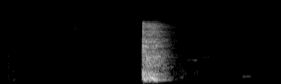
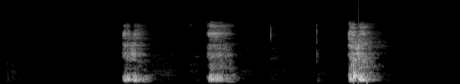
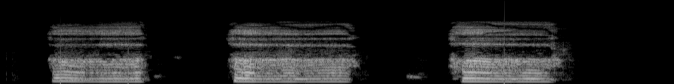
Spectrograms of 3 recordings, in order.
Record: {"cough_length": "2.8 s", "cough_amplitude": 27141, "cough_signal_mean_std_ratio": 0.21, "three_cough_length": "4.6 s", "three_cough_amplitude": 27143, "three_cough_signal_mean_std_ratio": 0.28, "exhalation_length": "6.7 s", "exhalation_amplitude": 14068, "exhalation_signal_mean_std_ratio": 0.6, "survey_phase": "beta (2021-08-13 to 2022-03-07)", "age": "18-44", "gender": "Male", "wearing_mask": "No", "symptom_none": true, "smoker_status": "Never smoked", "respiratory_condition_asthma": false, "respiratory_condition_other": false, "recruitment_source": "REACT", "submission_delay": "3 days", "covid_test_result": "Negative", "covid_test_method": "RT-qPCR"}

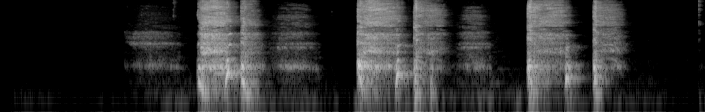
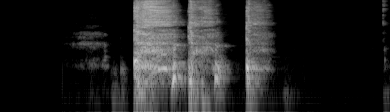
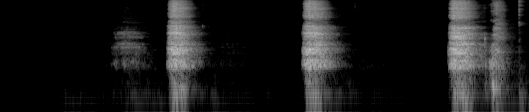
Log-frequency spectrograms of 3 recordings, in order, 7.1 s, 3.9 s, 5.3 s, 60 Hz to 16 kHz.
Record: {"three_cough_length": "7.1 s", "three_cough_amplitude": 32768, "three_cough_signal_mean_std_ratio": 0.4, "cough_length": "3.9 s", "cough_amplitude": 32768, "cough_signal_mean_std_ratio": 0.35, "exhalation_length": "5.3 s", "exhalation_amplitude": 32768, "exhalation_signal_mean_std_ratio": 0.3, "survey_phase": "alpha (2021-03-01 to 2021-08-12)", "age": "45-64", "gender": "Female", "wearing_mask": "No", "symptom_cough_any": true, "smoker_status": "Ex-smoker", "respiratory_condition_asthma": false, "respiratory_condition_other": true, "recruitment_source": "REACT", "submission_delay": "2 days", "covid_test_result": "Negative", "covid_test_method": "RT-qPCR"}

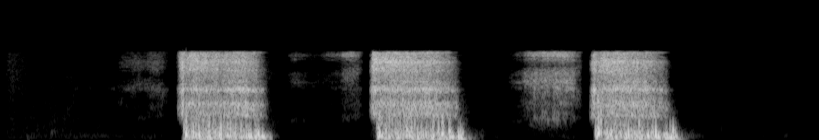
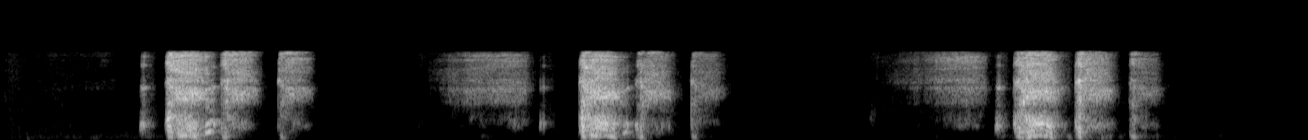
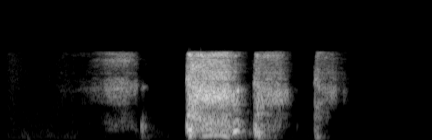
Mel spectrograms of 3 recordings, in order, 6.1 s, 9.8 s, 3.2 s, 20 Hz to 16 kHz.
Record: {"exhalation_length": "6.1 s", "exhalation_amplitude": 25790, "exhalation_signal_mean_std_ratio": 0.52, "three_cough_length": "9.8 s", "three_cough_amplitude": 23594, "three_cough_signal_mean_std_ratio": 0.37, "cough_length": "3.2 s", "cough_amplitude": 23991, "cough_signal_mean_std_ratio": 0.35, "survey_phase": "beta (2021-08-13 to 2022-03-07)", "age": "18-44", "gender": "Female", "wearing_mask": "No", "symptom_cough_any": true, "symptom_runny_or_blocked_nose": true, "symptom_shortness_of_breath": true, "symptom_fatigue": true, "symptom_fever_high_temperature": true, "symptom_change_to_sense_of_smell_or_taste": true, "symptom_loss_of_taste": true, "symptom_onset": "4 days", "smoker_status": "Current smoker (1 to 10 cigarettes per day)", "respiratory_condition_asthma": false, "respiratory_condition_other": false, "recruitment_source": "Test and Trace", "submission_delay": "2 days", "covid_test_result": "Positive", "covid_test_method": "RT-qPCR", "covid_ct_value": 14.3, "covid_ct_gene": "N gene", "covid_ct_mean": 14.6, "covid_viral_load": "16000000 copies/ml", "covid_viral_load_category": "High viral load (>1M copies/ml)"}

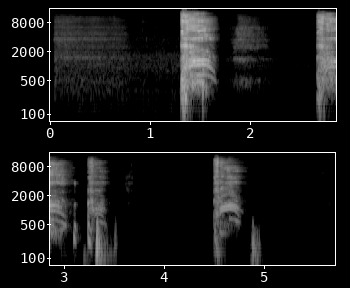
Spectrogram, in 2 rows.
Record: {"three_cough_length": "5.7 s", "three_cough_amplitude": 30636, "three_cough_signal_mean_std_ratio": 0.28, "survey_phase": "alpha (2021-03-01 to 2021-08-12)", "age": "18-44", "gender": "Male", "wearing_mask": "No", "symptom_cough_any": true, "symptom_fatigue": true, "symptom_fever_high_temperature": true, "symptom_headache": true, "symptom_onset": "2 days", "smoker_status": "Never smoked", "respiratory_condition_asthma": true, "respiratory_condition_other": false, "recruitment_source": "Test and Trace", "submission_delay": "1 day", "covid_test_result": "Positive", "covid_test_method": "RT-qPCR"}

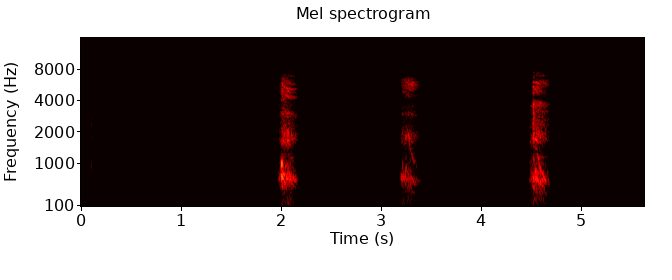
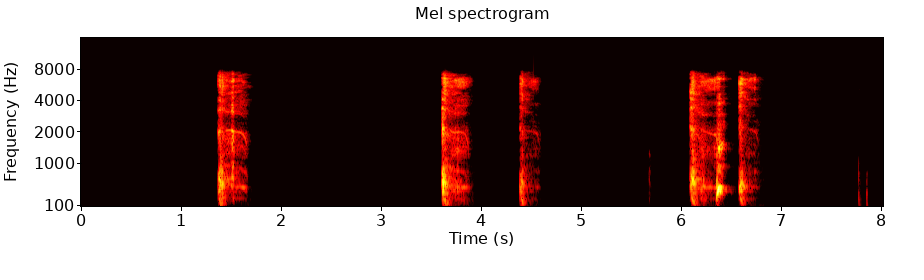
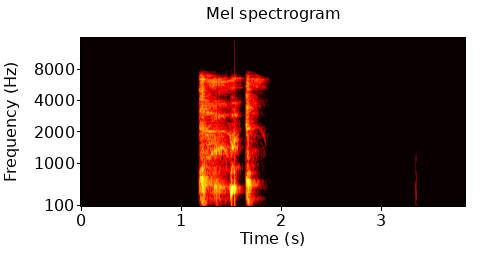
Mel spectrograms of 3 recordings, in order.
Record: {"exhalation_length": "5.6 s", "exhalation_amplitude": 1844, "exhalation_signal_mean_std_ratio": 0.19, "three_cough_length": "8.0 s", "three_cough_amplitude": 26005, "three_cough_signal_mean_std_ratio": 0.19, "cough_length": "3.8 s", "cough_amplitude": 32459, "cough_signal_mean_std_ratio": 0.22, "survey_phase": "beta (2021-08-13 to 2022-03-07)", "age": "18-44", "gender": "Female", "wearing_mask": "No", "symptom_cough_any": true, "symptom_runny_or_blocked_nose": true, "symptom_shortness_of_breath": true, "symptom_onset": "4 days", "smoker_status": "Never smoked", "respiratory_condition_asthma": false, "respiratory_condition_other": false, "recruitment_source": "Test and Trace", "submission_delay": "-1 day", "covid_test_result": "Positive", "covid_test_method": "ePCR"}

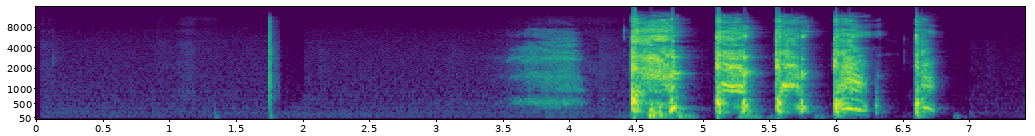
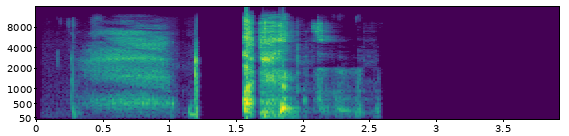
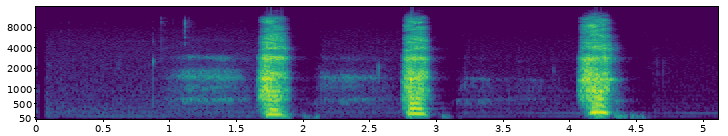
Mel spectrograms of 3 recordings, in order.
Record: {"cough_length": "7.4 s", "cough_amplitude": 32768, "cough_signal_mean_std_ratio": 0.31, "three_cough_length": "3.9 s", "three_cough_amplitude": 32768, "three_cough_signal_mean_std_ratio": 0.21, "exhalation_length": "5.1 s", "exhalation_amplitude": 32015, "exhalation_signal_mean_std_ratio": 0.26, "survey_phase": "beta (2021-08-13 to 2022-03-07)", "age": "45-64", "gender": "Female", "wearing_mask": "No", "symptom_cough_any": true, "symptom_new_continuous_cough": true, "symptom_runny_or_blocked_nose": true, "symptom_sore_throat": true, "symptom_other": true, "smoker_status": "Never smoked", "respiratory_condition_asthma": false, "respiratory_condition_other": false, "recruitment_source": "Test and Trace", "submission_delay": "0 days", "covid_test_result": "Positive", "covid_test_method": "LFT"}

